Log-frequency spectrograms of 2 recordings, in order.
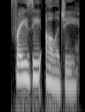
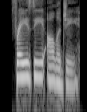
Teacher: Stress ah in US, ol in UK.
